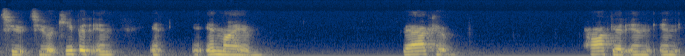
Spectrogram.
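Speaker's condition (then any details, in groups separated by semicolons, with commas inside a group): Stuttering; severe stuttering at college start, fluency temporarily improved by drinking alcohol, works as school slp; stutters openly, cannot hide it, discloses stuttering to parents, feels in control; noticeable stuttering that cannot be hidden, more fluent when drinking then; repeated words, blocks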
